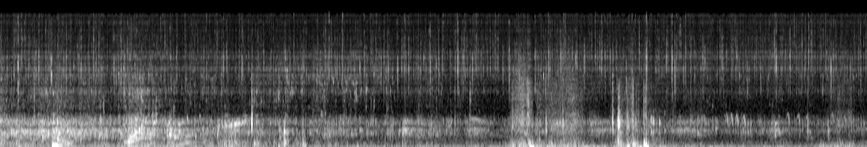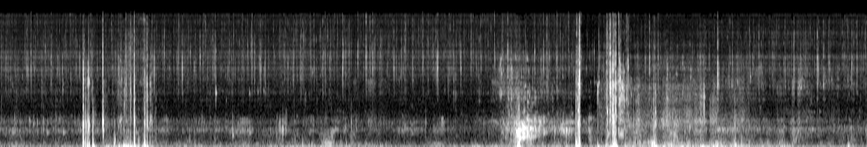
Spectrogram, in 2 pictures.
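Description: Muffled underwater sound through a GoPro's waterproof housing: water sloshing and bubbling, with a few sharp thumps now and then.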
